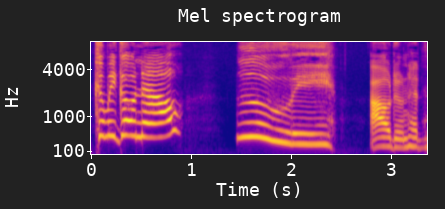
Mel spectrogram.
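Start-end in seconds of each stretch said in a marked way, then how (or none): 0.0-0.8 high-pitched, eager little dragoness; small, high, impatient voice; excited child. A narrator's reading. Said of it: "her eyes wide with excitement". 1.5-2.5 higher-pitched, exasperated name call; mild sisterly reproach; scolding. A narrator's reading. Hildy scolds interrupting little sister.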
